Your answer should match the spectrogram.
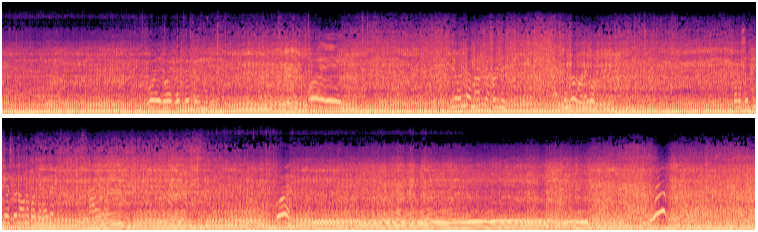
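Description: Dirt bike engine running as it is ridden over a rocky track, with a person's voice heard over it.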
